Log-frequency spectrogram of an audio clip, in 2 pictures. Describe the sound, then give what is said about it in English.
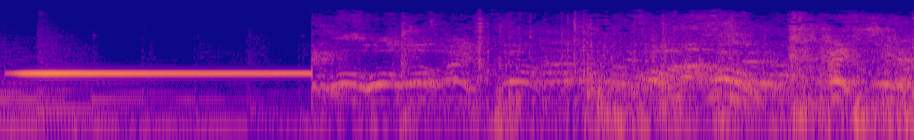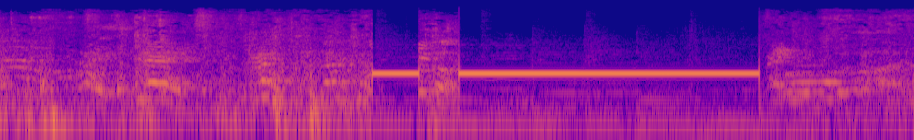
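A steady, loud censor bleep tone, covering an inmate cussing out a judge over his sentence in a Clark County court, opens, then a chaotic melee of shouting voices and commotion, cut again by a short blip and another long bleep before the noisy voices return. “That was the melee that we had to heavily beep, beep, beep, beep, beep, beep, beep, beep.”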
